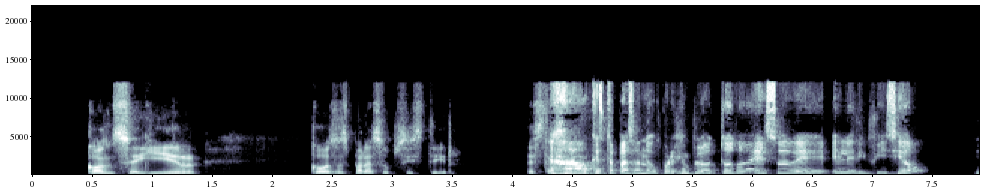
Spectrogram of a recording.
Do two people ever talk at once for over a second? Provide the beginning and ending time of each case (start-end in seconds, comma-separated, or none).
none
